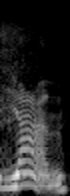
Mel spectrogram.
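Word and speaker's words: Jan: And he wasn't called Jurgen. He was called Yan.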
